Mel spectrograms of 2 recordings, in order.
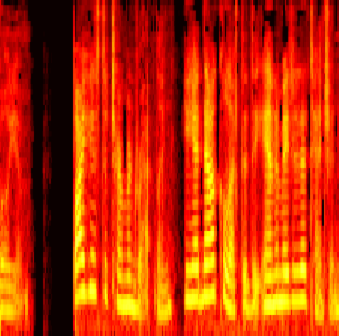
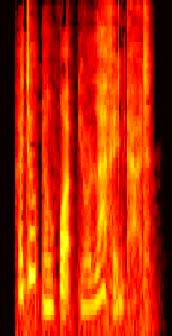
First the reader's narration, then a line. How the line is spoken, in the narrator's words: he muttered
